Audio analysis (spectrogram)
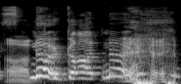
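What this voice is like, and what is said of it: Imitates a TV character's voice. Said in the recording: “in my Michael Scott voice.”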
